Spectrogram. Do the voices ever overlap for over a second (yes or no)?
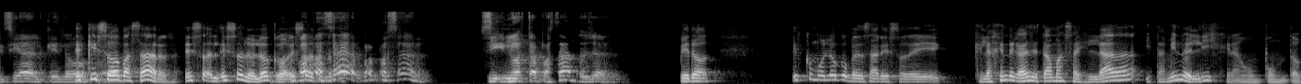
no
